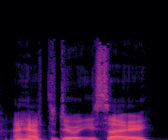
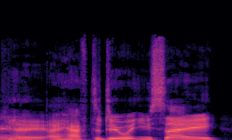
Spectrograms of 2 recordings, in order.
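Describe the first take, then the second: First: Said in the usual way. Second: Meek Hana. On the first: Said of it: "Like, yeah". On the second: Retold or imitated. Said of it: "And Hana's like".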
